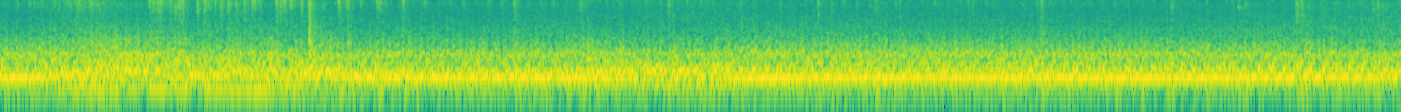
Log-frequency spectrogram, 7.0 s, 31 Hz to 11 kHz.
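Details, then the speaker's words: Mercedes V12 swapped into a Lambo replica, running on four ECUs, first start: deep steady low hum holding even pitch with a few early crackles, popping and flames; smooth healthy run. "are you hearing this now it sounds like an actual lambo [Music] it's shooting flames and popping"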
